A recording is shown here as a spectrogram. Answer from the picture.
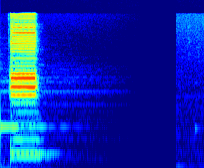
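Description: A single short cartoon bus-horn beep near the start, one pitched toot lasting about a quarter of a second.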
